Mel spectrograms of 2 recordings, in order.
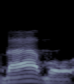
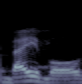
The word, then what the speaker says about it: Babel: lot would be the Tower of Babel, or Babel, depending on how you want to pronounce it.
